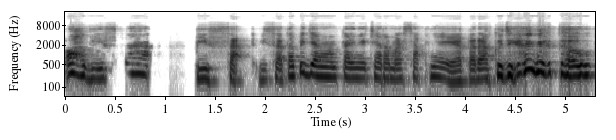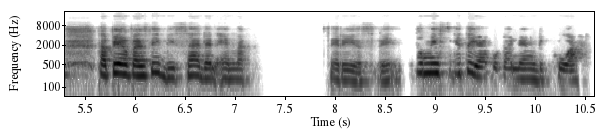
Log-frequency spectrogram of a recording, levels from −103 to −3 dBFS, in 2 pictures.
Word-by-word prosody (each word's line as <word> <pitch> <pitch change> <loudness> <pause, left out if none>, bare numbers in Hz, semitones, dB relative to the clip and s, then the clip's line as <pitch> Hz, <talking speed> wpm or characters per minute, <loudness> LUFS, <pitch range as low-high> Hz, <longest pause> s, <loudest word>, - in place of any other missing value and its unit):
Oh 265 -2 +5
bisa, 185 - -7 0.7
bisa 180 -2 -2 0.3
bisa. 170 +2 -6
Tapi 225 - +1
jangan 215 -3 +3
tanya 195 -1 -1
cara 190 -1 -2
masaknya 195 +3 -5
ya, 155 - +1
karena 175 +2 +1
aku 235 +5 +4
juga 260 +4 +5
nggak 285 -2 +7
tahu, 230 0 +7 0.5
tapi 240 +1 -1
yang 255 -1 +3
pasti 230 +5 +1 0.2
bisa 195 +4 -8
dan 190 0 -3
enak, 180 0 -11 0.8
serius 160 -4 -9
deh. 160 +2 -11 0.2
Tumis 280 -1 0
itu 265 +3 -8
ya, 210 - -4
bukan 195 -1 -12
yang 185 0 -8
dikuah. 170 -1 -8
195 Hz, 165 wpm, -17 LUFS, 180-235 Hz, 0.8 s, nggak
